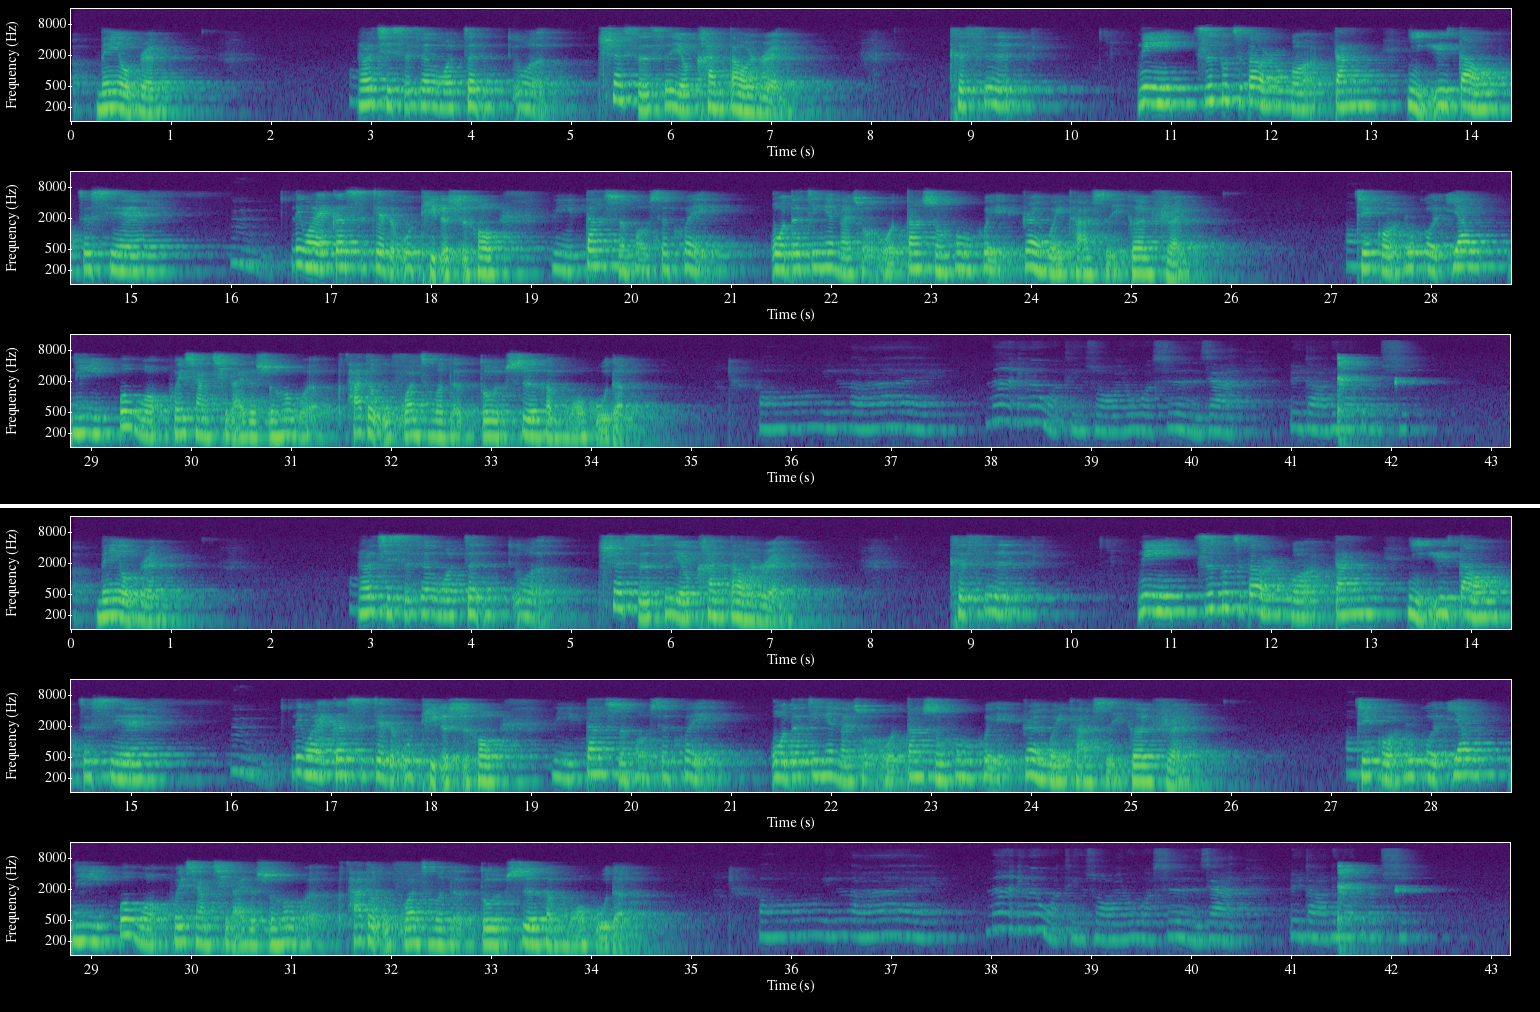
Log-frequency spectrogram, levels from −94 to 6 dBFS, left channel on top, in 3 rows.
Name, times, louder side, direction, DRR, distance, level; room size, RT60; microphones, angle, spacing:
voice 1, 0.2-0.9 2.9-4.7 5.3-7.2 8.0-8.1 8.8-9.6 10.7-13.1 13.4-15.3 16.6-20.8 21.4-25.6 27.2-28.5 28.8-31.3 31.5-34.3 41.5-41.6, left 1 dB, 35° left, 3 dB, 1.0 m, -21 dB
voice 2, 2.8-3.2 3.4-3.6 16.0-16.5 27.1-27.9 35.7-37.5 37.9-42.2, equal, ahead, -2 dB, 1.3 m, -38 dB
13.0 x 13.0 x 5.0 m, 1.3 s
head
